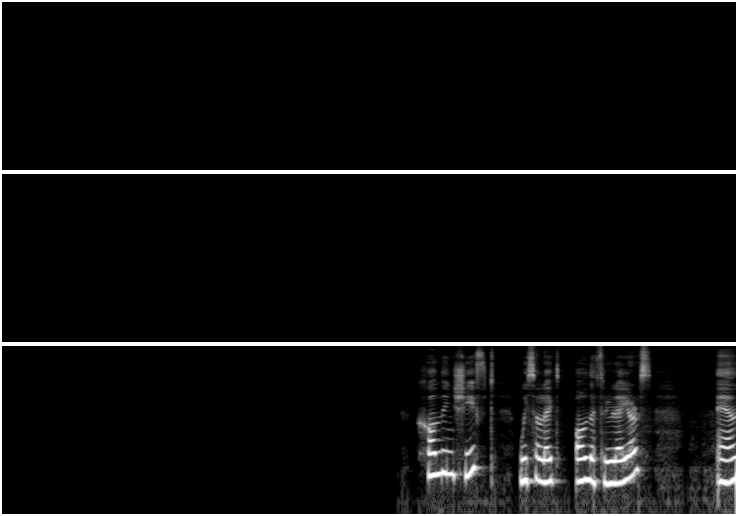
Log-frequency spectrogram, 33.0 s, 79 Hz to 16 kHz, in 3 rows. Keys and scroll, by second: 6.3 Down, 6.4 Down, 11.2 Down, 11.4 Down, 11.6 Down, 12.3 Right, 16.5 ctrl+t, 21.2 ctrl+t, 21.8 ctrl+Caps_Lock.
